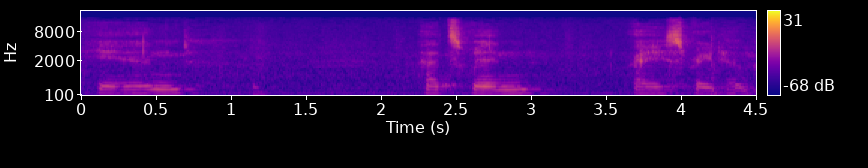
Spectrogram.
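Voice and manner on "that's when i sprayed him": softer, almost inaudible; fading to a murmur; barely audible. Real, not acted. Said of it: "I can't hear the witness".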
